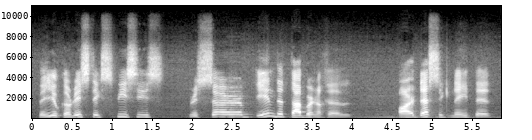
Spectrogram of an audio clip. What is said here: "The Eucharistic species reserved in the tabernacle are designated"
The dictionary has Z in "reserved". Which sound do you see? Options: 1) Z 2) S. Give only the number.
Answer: 2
